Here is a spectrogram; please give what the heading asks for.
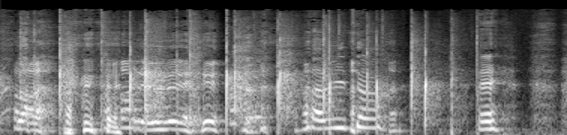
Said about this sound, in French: Moi j'applaudis, c'est énorme.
